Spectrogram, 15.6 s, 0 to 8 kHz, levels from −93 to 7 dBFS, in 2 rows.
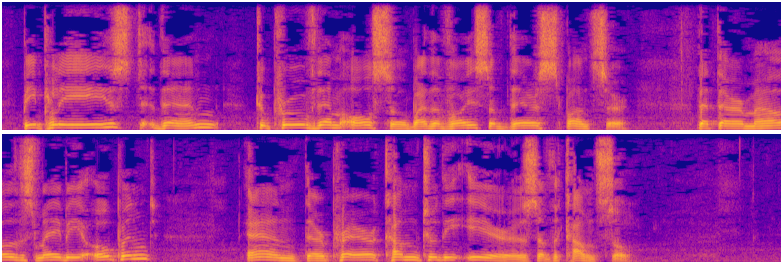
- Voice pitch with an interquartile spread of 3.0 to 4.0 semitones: Yes, average, 3.5 semitones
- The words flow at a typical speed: No, slow, 110 wpm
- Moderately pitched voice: Yes, medium, 155 Hz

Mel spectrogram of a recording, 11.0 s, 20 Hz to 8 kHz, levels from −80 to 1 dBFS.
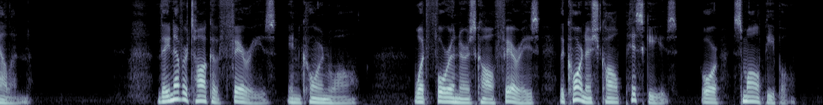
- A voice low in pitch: Yes, low, 105 Hz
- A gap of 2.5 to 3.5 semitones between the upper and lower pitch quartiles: No, wide, 5.4 semitones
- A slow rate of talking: Yes, slow, 105 wpm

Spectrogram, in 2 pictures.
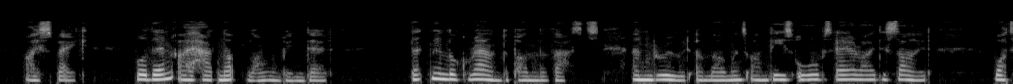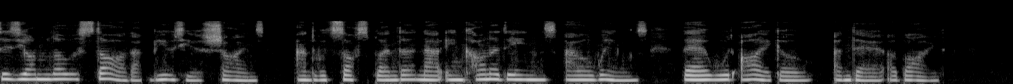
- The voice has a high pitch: Yes, high, 210 Hz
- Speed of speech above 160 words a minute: No, average, 150 wpm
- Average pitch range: No, narrow, 2.3 semitones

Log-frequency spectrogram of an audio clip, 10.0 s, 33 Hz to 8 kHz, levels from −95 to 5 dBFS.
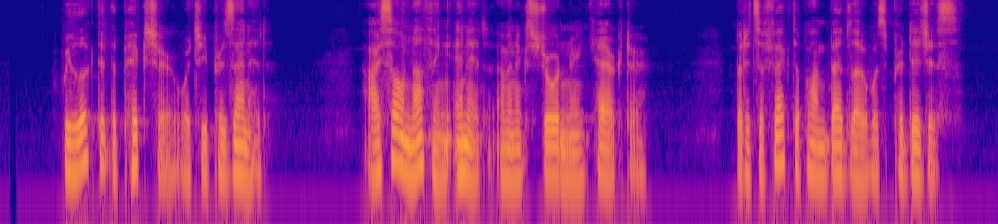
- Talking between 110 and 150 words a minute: Yes, average, 145 wpm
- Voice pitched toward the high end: No, low, 110 Hz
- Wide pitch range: No, average, 2.7 semitones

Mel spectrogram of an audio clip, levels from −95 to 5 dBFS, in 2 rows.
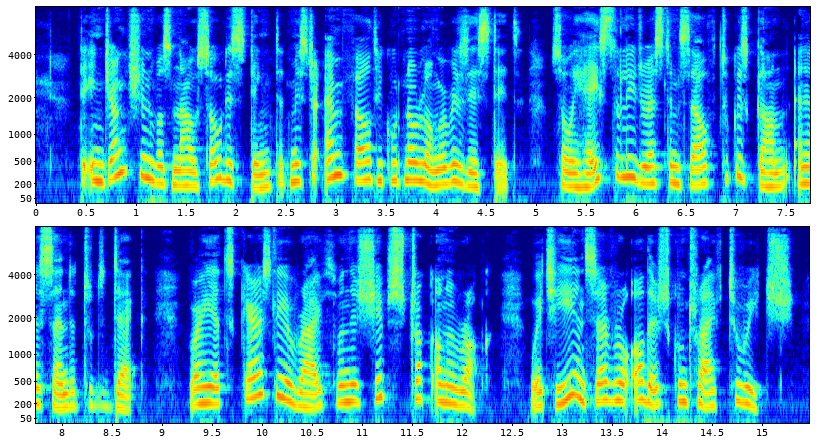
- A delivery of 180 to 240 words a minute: Yes, average, 190 wpm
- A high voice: Yes, high, 210 Hz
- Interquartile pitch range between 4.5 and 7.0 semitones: Yes, average, 4.9 semitones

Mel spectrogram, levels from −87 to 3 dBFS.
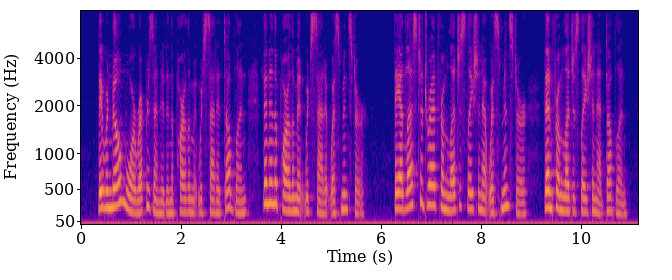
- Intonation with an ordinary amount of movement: No, wide, 5.7 semitones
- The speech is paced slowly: No, average, 185 wpm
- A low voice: No, high, 190 Hz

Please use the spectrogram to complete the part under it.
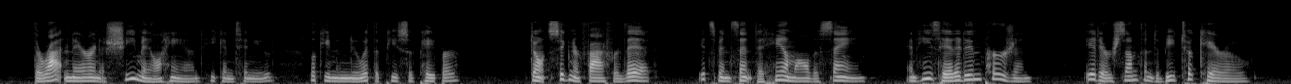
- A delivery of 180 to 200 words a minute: Yes, average, 195 wpm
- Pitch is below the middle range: No, medium, 155 Hz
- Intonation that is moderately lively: Yes, average, 4.2 semitones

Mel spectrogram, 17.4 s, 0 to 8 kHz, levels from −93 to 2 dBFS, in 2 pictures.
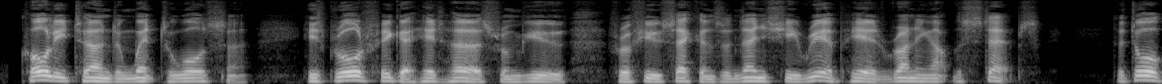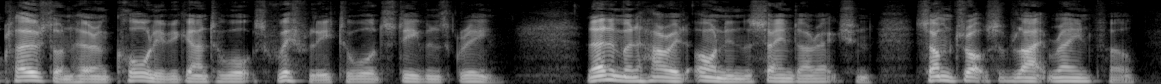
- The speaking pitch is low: Yes, low, 115 Hz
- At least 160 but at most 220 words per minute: Yes, average, 180 wpm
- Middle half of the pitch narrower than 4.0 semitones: Yes, average, 3.6 semitones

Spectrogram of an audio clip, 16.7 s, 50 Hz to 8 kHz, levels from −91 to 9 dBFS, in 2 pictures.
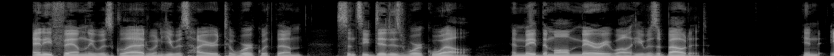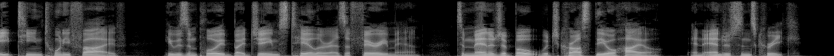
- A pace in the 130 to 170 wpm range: No, average, 185 wpm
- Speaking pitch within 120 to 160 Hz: No, low, 105 Hz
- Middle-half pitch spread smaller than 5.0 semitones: Yes, average, 3.8 semitones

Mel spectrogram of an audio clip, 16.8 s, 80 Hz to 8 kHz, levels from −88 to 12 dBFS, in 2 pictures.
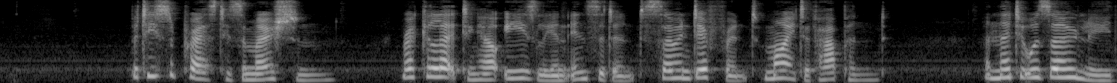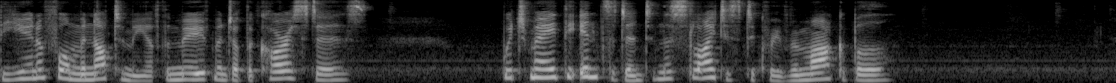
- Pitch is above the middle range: Yes, high, 230 Hz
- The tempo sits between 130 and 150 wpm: Yes, slow, 135 wpm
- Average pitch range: No, wide, 5.8 semitones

